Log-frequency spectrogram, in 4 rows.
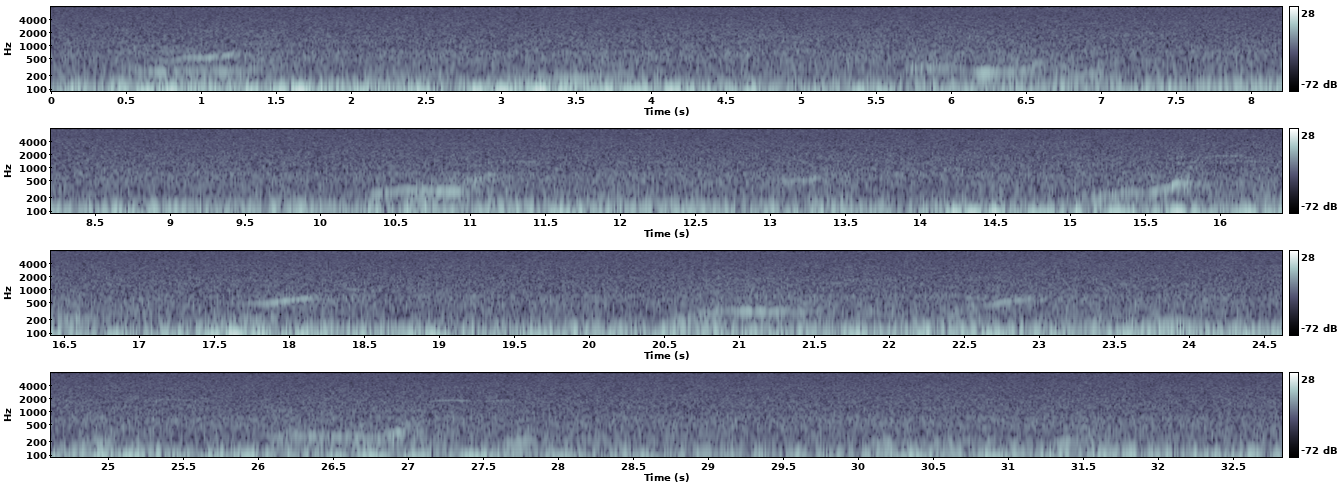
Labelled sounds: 15.9	16.2	humpback whale, 1.7 to 1.9 kHz
27.1	27.5	humpback whale, 1.7 to 1.9 kHz

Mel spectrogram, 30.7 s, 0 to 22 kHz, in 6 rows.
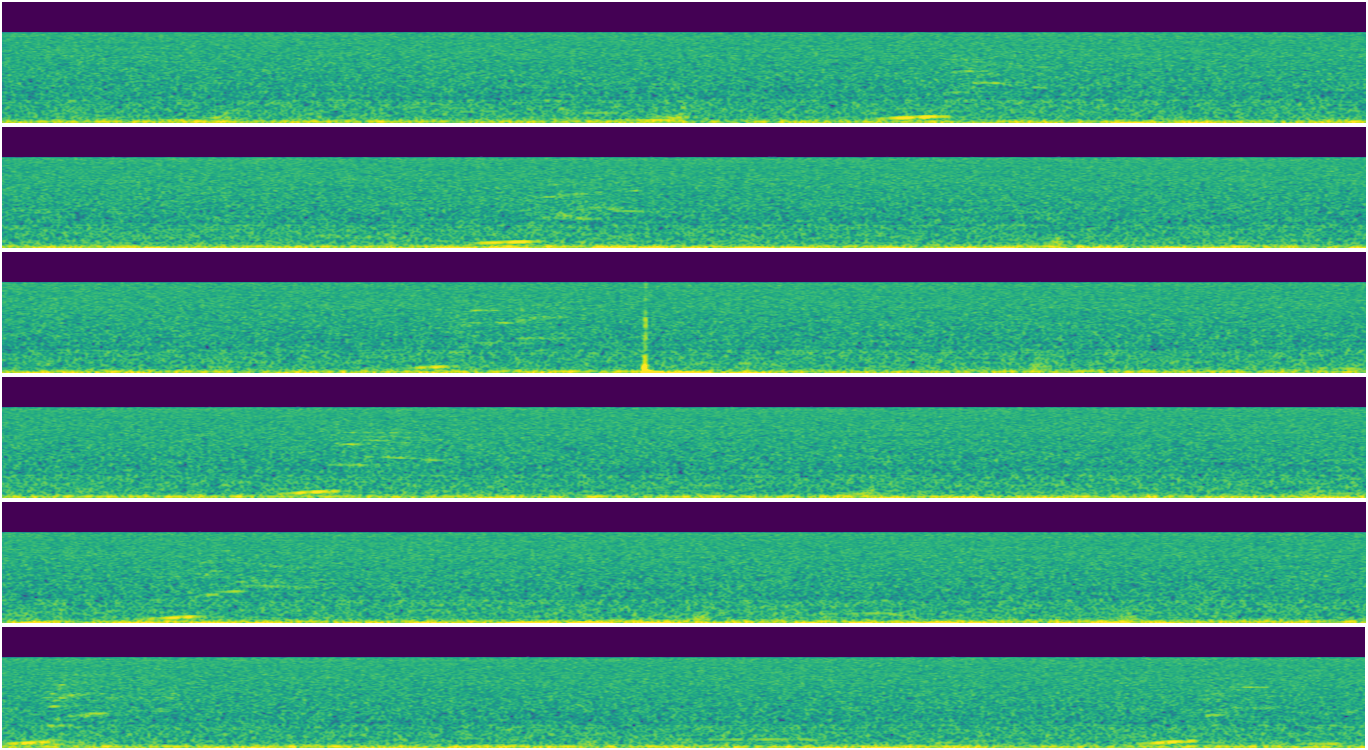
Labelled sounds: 7.1	7.6	humpback whale, 0.93 to 1.5 kHz

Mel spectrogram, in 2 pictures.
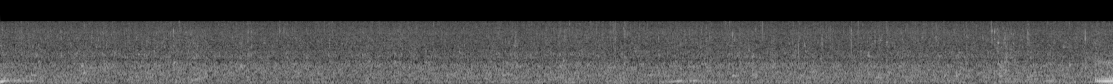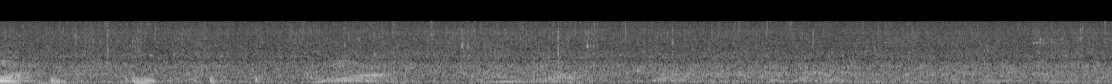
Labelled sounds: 11.0	11.2	humpback whale, 0.97 to 1.2 kHz

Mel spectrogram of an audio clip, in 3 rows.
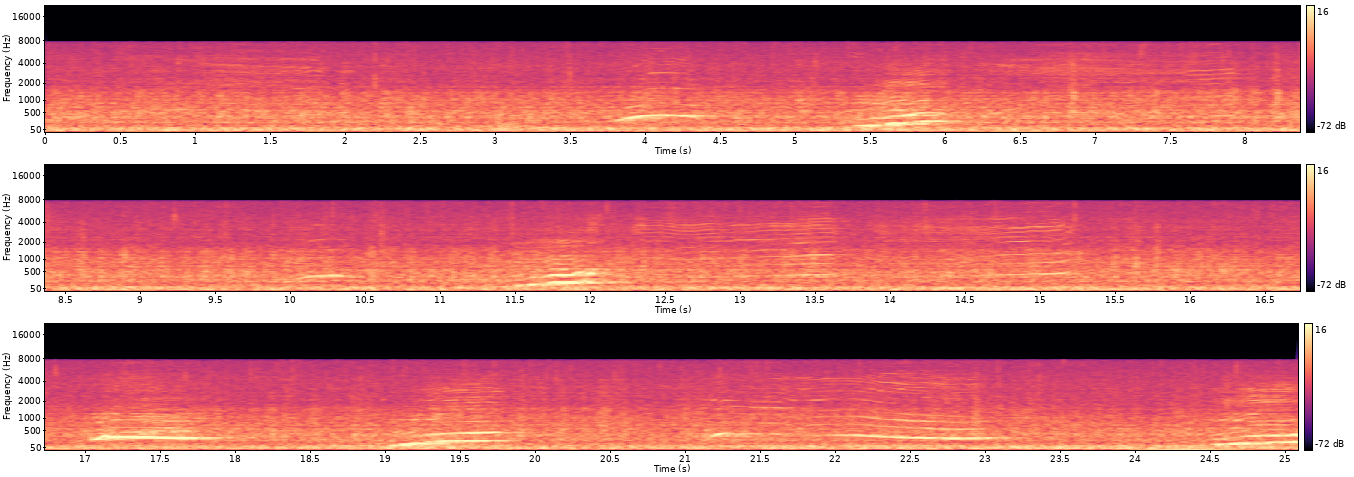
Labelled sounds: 1.0	1.8	humpback whale, 3.7 to 5.8 kHz
4.0	4.3	humpback whale, 1.6 to 3.0 kHz
5.4	6.0	humpback whale, 0.81 to 3.1 kHz
6.5	8.0	humpback whale, 2.0 to 3.4 kHz
10.1	10.4	humpback whale, 2.1 to 2.3 kHz
11.5	13.7	humpback whale, 1.1 to 4.5 kHz
14.6	15.3	humpback whale, 1.2 to 4.6 kHz
17.3	17.6	humpback whale, 1.0 to 1.2 kHz
19.2	19.8	humpback whale, 1.9 to 3.2 kHz
21.1	22.9	humpback whale, 0.78 to 4.4 kHz
24.5	25.0	humpback whale, 1.9 to 3.1 kHz

